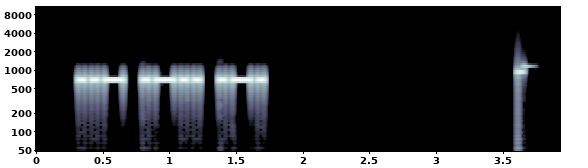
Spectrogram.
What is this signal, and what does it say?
Morse code, heard as a keyed tone, about 25 wpm, 700 Hz. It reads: ULR
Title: USA Call Sign Postfixes - 3 Letters 25wpm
